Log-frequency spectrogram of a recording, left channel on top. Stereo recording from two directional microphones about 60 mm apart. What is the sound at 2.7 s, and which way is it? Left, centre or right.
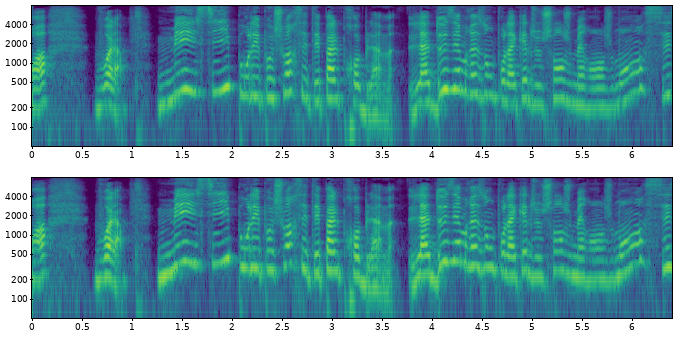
Speech, left.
